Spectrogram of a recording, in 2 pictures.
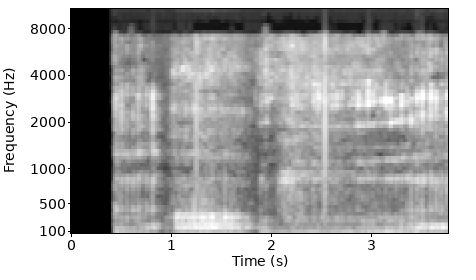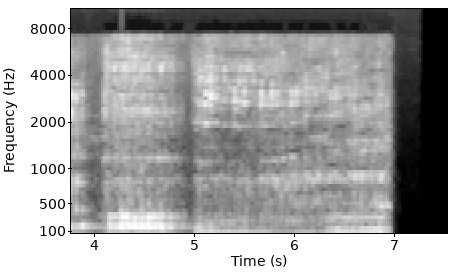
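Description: Crocodile growling deep and rough, loudest about a second in and again about four seconds in, then cutting off suddenly near the end.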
